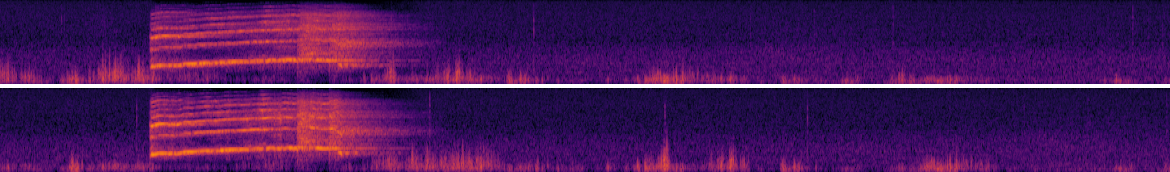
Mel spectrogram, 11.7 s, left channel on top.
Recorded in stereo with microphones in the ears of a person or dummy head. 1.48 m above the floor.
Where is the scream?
30° right (ahead or behind), 1.3 m; by 3.5 s 80° right, 2 m.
